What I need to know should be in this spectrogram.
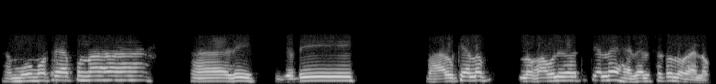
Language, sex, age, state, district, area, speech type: Assamese, male, 30-45, Assam, Golaghat, urban, conversation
